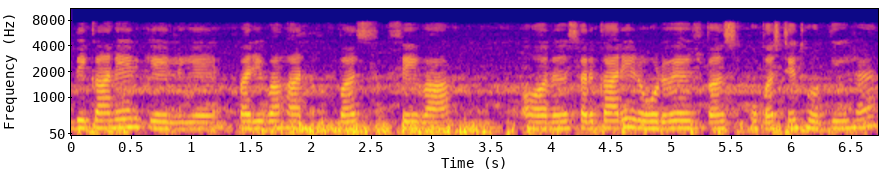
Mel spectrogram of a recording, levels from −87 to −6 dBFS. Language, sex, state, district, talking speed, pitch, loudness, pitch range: Hindi, female, Rajasthan, Bikaner, 115 wpm, 185 Hz, -15 LUFS, 175-195 Hz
